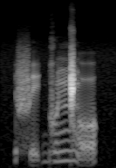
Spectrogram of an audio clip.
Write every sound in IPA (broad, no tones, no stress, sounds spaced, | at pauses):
f ḛ ɡ ʊ ŋ͡ǁ ɔ̰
